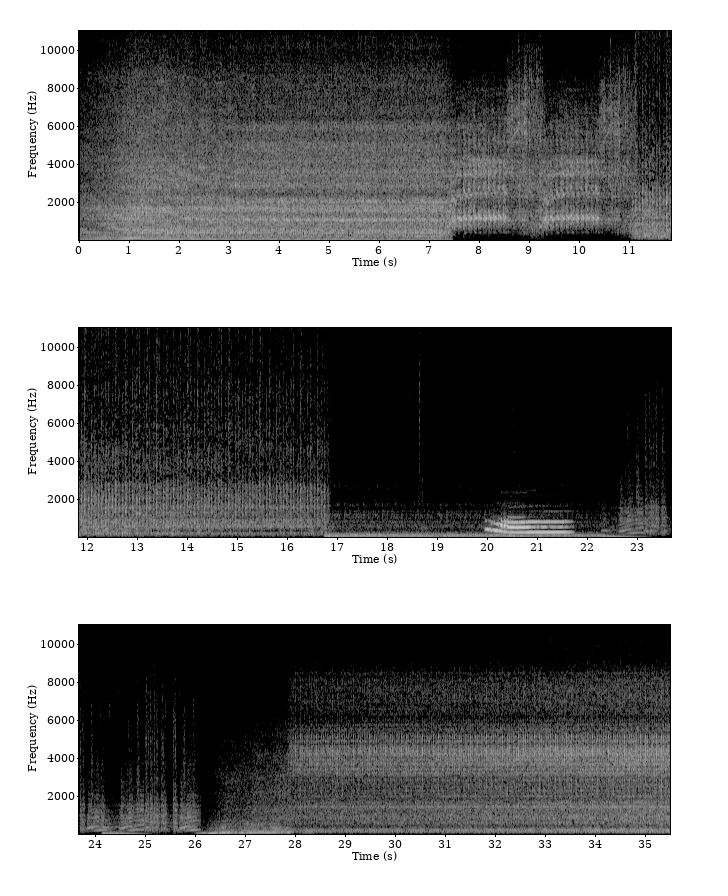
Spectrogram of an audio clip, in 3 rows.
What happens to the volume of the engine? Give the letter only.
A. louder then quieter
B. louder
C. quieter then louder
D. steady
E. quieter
C.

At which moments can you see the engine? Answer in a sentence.
You can hear the engine from 0.0 to 35.4 s.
